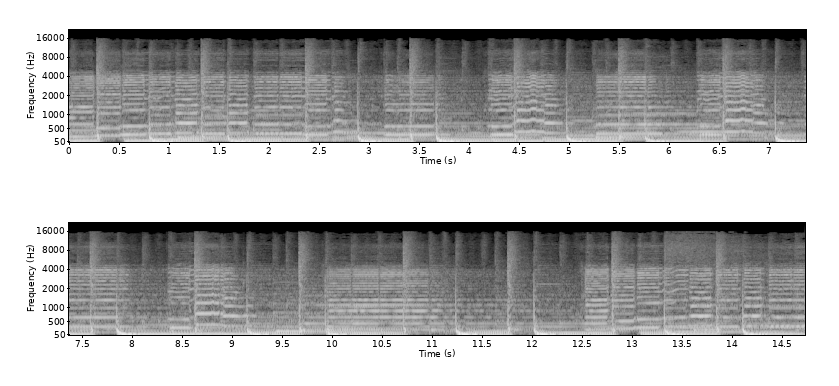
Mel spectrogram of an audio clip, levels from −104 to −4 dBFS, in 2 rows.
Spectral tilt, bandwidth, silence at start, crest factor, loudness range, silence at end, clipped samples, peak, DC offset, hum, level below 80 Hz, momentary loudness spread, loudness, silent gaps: -5.5 dB/octave; 15.5 kHz; 0 s; 12 dB; 1 LU; 0 s; under 0.1%; -8 dBFS; under 0.1%; none; -22 dBFS; 4 LU; -22 LUFS; none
